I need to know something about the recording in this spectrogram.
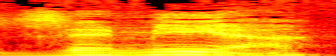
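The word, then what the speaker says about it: zemia (ζημία): He says, I put it on your outline, these things I have counted loss And that word there in the Greek is zemia, is the way it's pronounced, for the sake of Christ.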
